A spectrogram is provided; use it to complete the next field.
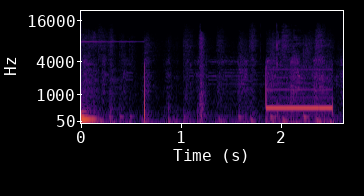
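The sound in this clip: Telephone call to a number that goes unanswered because the office staff are on strike. A brief tone blip is followed by a steady, even line tone, with faint voices around it.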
